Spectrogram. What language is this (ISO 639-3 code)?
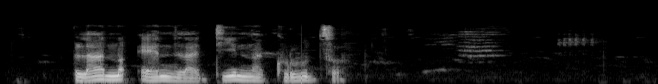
epo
